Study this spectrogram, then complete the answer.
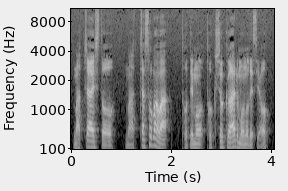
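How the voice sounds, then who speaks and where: A man's voice: fairly low pitch, lively intonation, normal speed, fairly bright tone. A man co-hosting a language lesson, explaining and rephrasing lines in a polite, explanatory manner. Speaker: co-host.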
